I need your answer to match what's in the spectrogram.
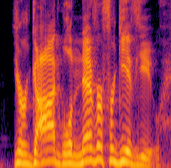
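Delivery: loud shouting right up close. Retelling what an advocate shouted in their face: imitating someone shouting. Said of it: "got in my face and shouted at me".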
